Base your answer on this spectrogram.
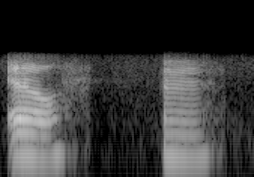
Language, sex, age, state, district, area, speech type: Bodo, female, 30-45, Assam, Kokrajhar, rural, conversation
